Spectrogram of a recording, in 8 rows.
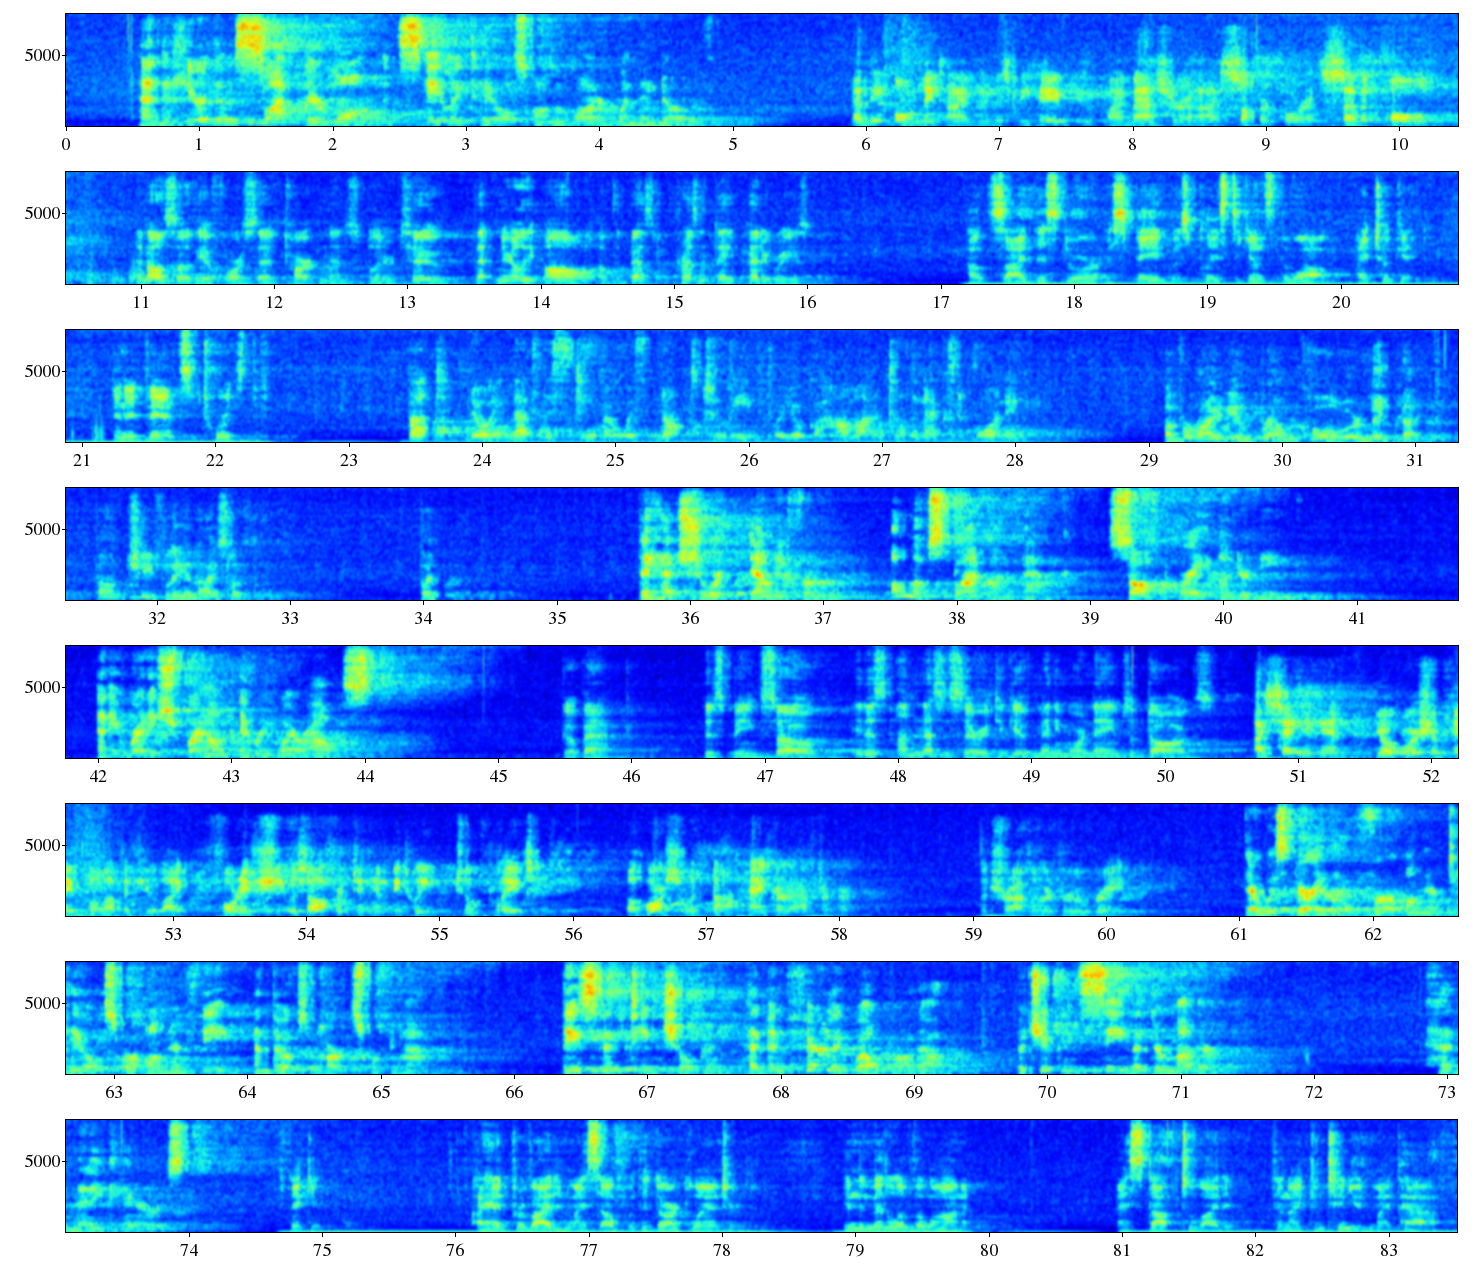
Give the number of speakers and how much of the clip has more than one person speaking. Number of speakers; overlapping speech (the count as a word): six, no overlap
